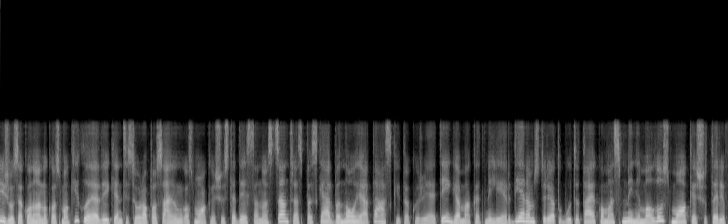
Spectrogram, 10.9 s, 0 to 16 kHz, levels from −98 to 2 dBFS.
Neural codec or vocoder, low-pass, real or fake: codec, 16 kHz, 0.7 kbps, FocalCodec; 7.2 kHz; fake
